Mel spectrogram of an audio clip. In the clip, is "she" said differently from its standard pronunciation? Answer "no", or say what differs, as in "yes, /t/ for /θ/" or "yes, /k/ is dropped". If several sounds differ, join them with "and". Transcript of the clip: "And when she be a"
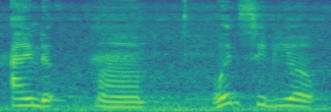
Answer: yes, /s/ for /ʃ/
